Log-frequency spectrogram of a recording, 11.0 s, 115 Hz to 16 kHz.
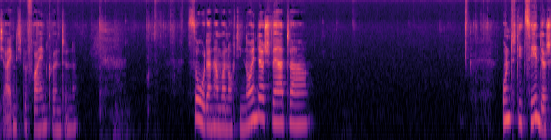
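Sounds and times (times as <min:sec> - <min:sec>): card clicks and rustling: 0:02.9 - 0:03.6.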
